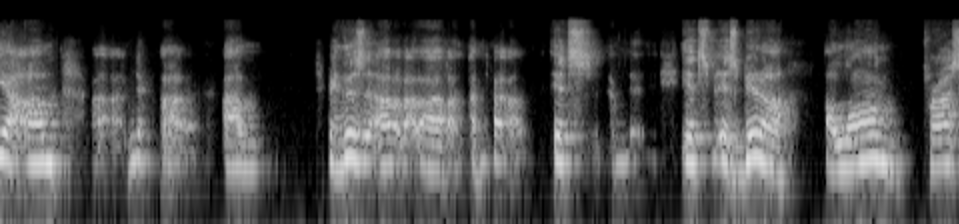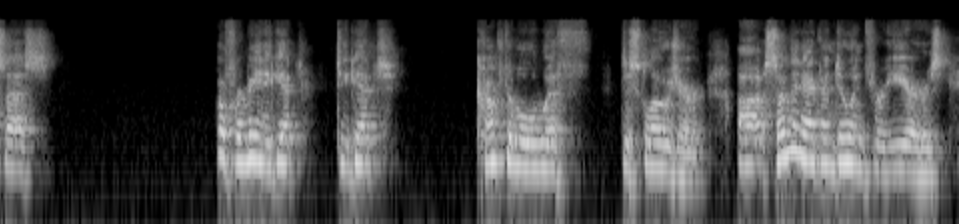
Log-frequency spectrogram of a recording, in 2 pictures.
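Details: Adult man who stutters, with repetitions and filler words; stuttering.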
